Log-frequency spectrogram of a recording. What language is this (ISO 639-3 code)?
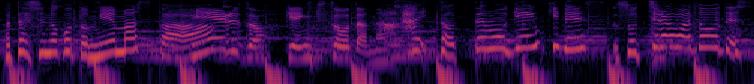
jpn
